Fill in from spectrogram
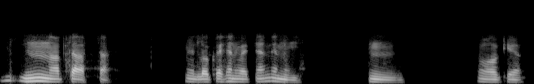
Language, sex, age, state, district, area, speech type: Telugu, male, 18-30, Telangana, Mancherial, rural, conversation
